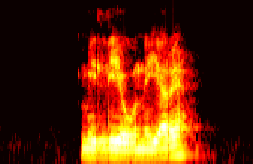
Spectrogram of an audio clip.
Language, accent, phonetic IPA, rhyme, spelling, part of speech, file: German, Austria, [mɪli̯oˈnɛːʁə], -ɛːʁə, Millionäre, noun, De-at-Millionäre.ogg
- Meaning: nominative/accusative/genitive plural of Millionär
